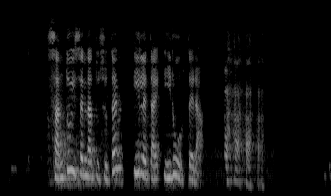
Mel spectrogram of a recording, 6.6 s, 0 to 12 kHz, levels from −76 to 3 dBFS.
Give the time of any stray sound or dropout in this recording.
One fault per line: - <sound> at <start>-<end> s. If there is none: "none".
- laugh at 4.5-5.3 s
